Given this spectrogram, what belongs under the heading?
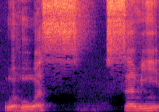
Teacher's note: dua gigi dirapatkan lidahnya itu posisinya di belakang gigi di bagian bawah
